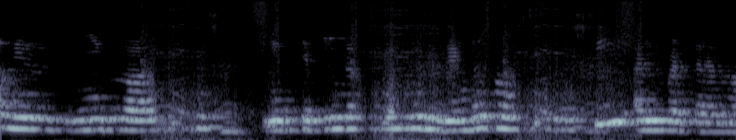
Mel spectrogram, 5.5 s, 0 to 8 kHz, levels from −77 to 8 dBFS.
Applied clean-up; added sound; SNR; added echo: neural separator model SepFormer DNS4.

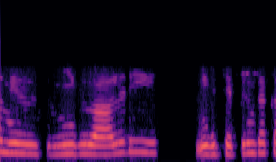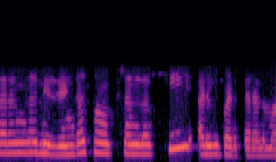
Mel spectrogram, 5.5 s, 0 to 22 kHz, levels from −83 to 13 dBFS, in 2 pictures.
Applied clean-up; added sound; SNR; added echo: none; none; none; none.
